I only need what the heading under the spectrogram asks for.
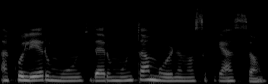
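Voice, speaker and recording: A woman with a Minas Gerais accent speaks at medium pitch. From Brazil, Minas Gerais (Triângulo Mineiro). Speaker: engineer and executive. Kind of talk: podcast interview.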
